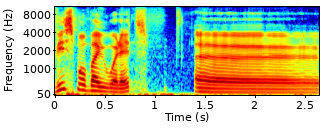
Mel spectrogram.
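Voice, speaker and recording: Bright, sharp male tone with ordinary pitch variation. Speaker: crypto project team member. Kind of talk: live AMA Q&A session. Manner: hesitant, many fillers.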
